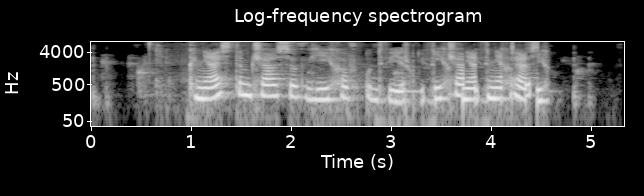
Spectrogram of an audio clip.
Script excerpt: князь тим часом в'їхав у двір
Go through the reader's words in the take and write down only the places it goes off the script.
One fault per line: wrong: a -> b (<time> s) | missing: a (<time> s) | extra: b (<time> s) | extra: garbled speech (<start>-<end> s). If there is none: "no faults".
extra: garbled speech (3.3-4.6 s)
